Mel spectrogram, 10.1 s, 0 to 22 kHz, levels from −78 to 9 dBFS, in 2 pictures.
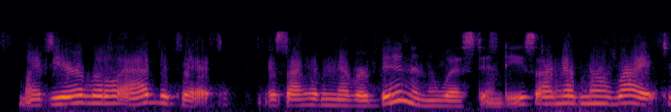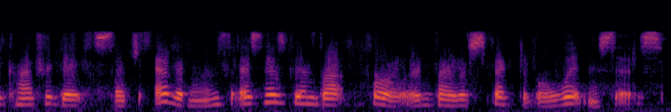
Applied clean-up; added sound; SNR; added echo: neural separator model SepFormer DNS4.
